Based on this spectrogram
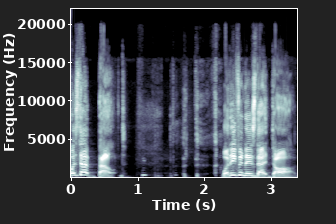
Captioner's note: laughs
